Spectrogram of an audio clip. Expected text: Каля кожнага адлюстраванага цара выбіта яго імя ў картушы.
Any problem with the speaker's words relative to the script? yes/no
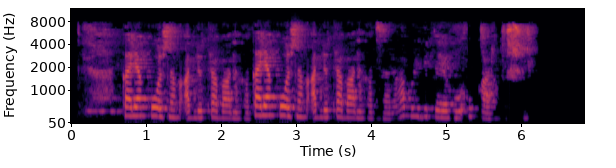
yes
